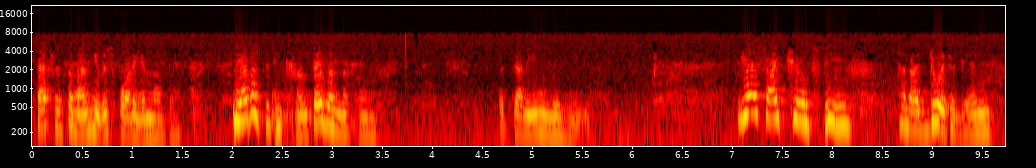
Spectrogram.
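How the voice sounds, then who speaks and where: An actress playing a proud, bitter murderess in an old radio melodrama, speaking in a defiant, dramatic way. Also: female voice, medium pitch, animated, moderate pace, long pauses, lightly acted. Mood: bitter, anguished. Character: bitter, proud female murderess, secretly a writer's wife. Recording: tinny, noisy old radio recording.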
